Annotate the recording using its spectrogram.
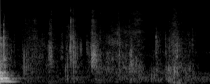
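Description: A workbook page being turned by hand: faint paper rustling with a few light handling clicks.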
